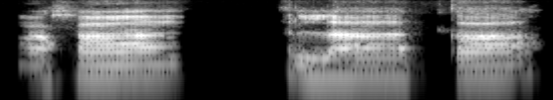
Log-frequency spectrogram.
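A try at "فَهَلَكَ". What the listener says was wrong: হুম, এখানে কোনো টান দেওয়ার জায়গা নাই, আলিফ নাই এখানে, তাই না? তাহলে কি হবে? ফাহালাকা। কোনো টান নাই, সবগুলা একটাই টান, সেটা হচ্ছে আলিফের, আলিফ বাদের নর্মাল ফাথার যে টান সেটা।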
